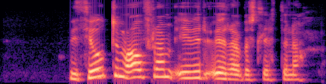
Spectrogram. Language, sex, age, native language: Icelandic, female, 50-59, Icelandic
